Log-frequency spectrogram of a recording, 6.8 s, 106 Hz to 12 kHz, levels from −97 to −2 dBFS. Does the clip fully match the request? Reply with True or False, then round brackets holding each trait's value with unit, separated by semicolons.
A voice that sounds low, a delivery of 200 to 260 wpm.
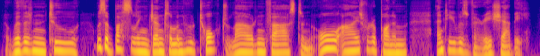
False (155 Hz; 205 wpm)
